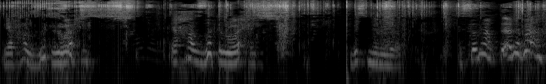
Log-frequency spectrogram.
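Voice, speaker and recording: A woman's voice: high voice, very animated, quick pace. A young woman with an Egyptian Arabic accent, chatting casually and playfully as the host of a home challenge video. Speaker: vlog host. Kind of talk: casual unboxing challenge chat. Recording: noisy home recording, crinkling packets.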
